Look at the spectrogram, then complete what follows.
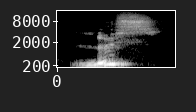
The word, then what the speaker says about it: loose: So loose and lose. There's like a z sound, a z sound here. This is a s sound. This is a z. Loose, lose.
